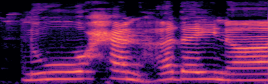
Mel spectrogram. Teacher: नूहन हदैना, नूहन हदैना, यहाँ पे देखिए जी दो ज़बर की तनवीन के बाद हुरूफ़े हल्की का हा है तो इज़हार होगा यानी गुन्ना नहीं करेंगे। नू जो दो ज़बर की तनवीन है उसको ज़ाहिर करके पढ़ेंगे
